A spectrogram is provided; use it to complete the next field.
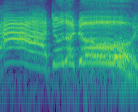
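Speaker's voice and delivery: high-pitched yell, dragged out long. Joking about Hitler in a bunker: bad Hitler impression. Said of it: "That's not a great impression".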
